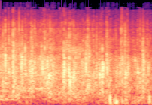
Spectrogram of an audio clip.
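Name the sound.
audience applause at live Gujarati comedy show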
